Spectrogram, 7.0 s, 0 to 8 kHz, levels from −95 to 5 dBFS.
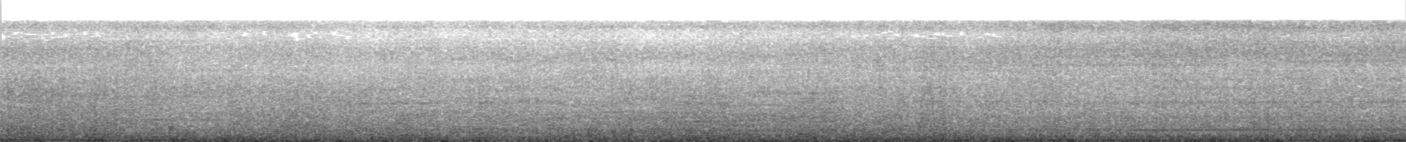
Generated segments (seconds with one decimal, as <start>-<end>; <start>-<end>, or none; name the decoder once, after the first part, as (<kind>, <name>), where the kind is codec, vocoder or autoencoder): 0.5-1.2 (codec, SNAC); 1.8-4.2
